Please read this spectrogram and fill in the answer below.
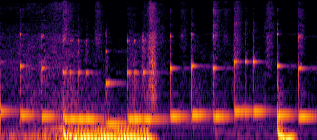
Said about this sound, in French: Voici comment changer la sonnerie de votre téléphone par une musique que vous aimez. Comme ça.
